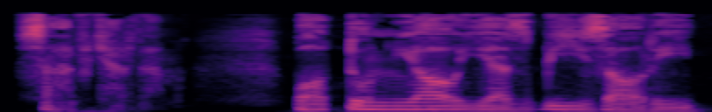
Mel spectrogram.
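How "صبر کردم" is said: whispered. A narrator's reading. Gives in, whispered aside.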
